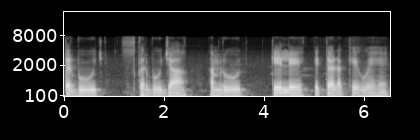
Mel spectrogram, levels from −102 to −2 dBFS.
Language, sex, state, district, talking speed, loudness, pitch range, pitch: Hindi, male, Uttar Pradesh, Lucknow, 80 wpm, -20 LUFS, 105-110 Hz, 105 Hz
